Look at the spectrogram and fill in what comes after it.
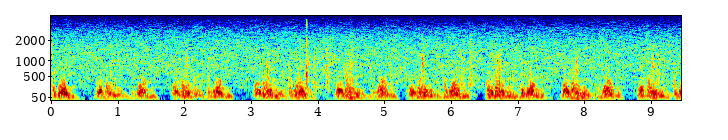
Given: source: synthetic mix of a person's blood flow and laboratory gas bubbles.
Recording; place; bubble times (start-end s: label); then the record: Doppler ultrasound of blood flow; precordium
3.81-3.92 s: bubbles
From the record:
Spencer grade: 2 (many but less than half of the cardiac periods contain bubble signals, singularly or in groups); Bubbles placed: only in the low amplitude regions of the cardiac cycle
